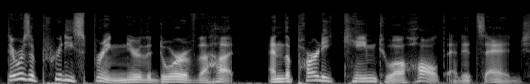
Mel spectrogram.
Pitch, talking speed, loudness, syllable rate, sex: 125 Hz, 235 wpm, -20 LUFS, 5.2 syllables/s, male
